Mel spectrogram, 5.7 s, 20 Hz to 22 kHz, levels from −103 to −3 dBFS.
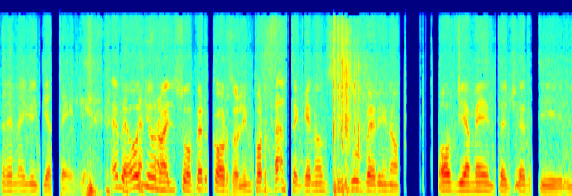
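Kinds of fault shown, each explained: Low bit depth without dither: A grainy distortion rides on the sound throughout. It follows the signal and roughens quiet passages most. The error sits roughly 20 dB below the signal. This points to likely rounding to 5 bits without dither.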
